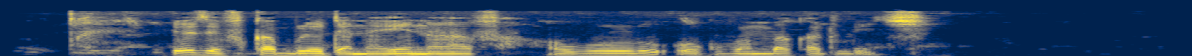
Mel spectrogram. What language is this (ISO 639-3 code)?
lug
